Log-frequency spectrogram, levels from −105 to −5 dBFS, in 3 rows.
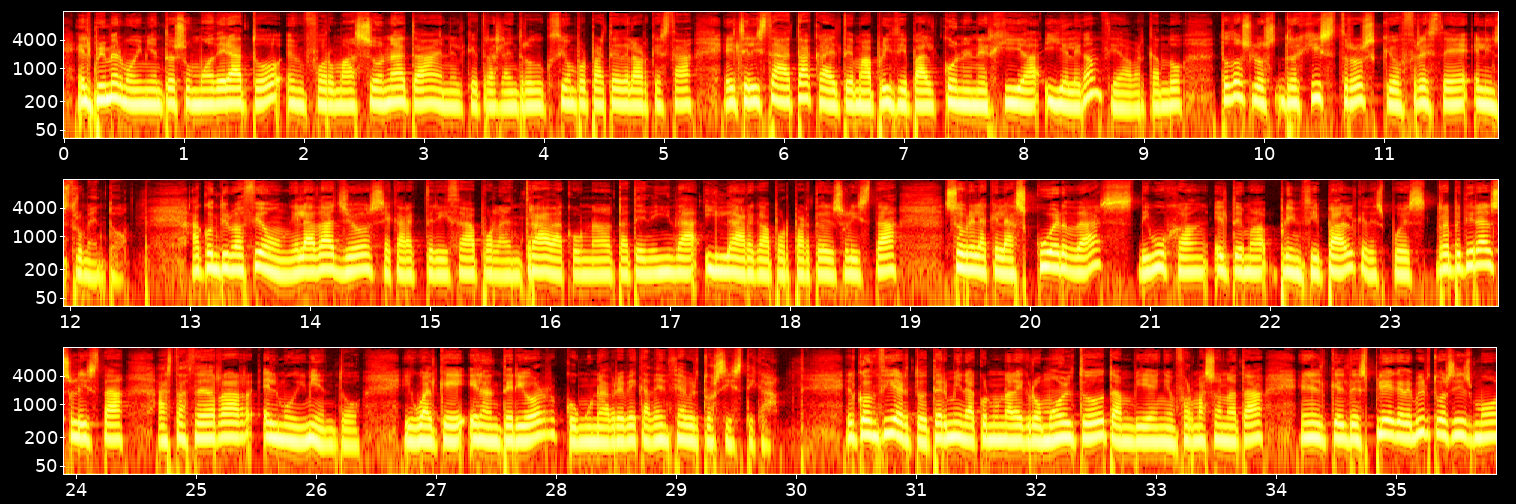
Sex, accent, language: female, Spanish, Spanish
